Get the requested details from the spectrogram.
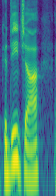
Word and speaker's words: Khadija: His first wife was Khadija, is how they pronounce her name, Khadija.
